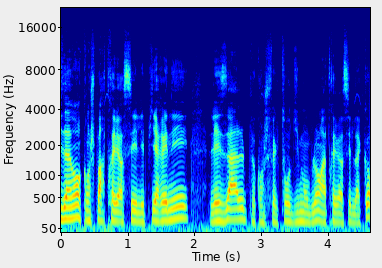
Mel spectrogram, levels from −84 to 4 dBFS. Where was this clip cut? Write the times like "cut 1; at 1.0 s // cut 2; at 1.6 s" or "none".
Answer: none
